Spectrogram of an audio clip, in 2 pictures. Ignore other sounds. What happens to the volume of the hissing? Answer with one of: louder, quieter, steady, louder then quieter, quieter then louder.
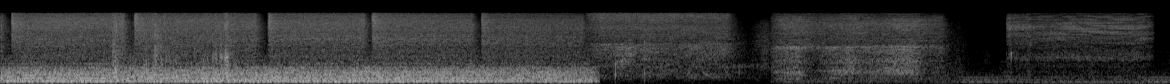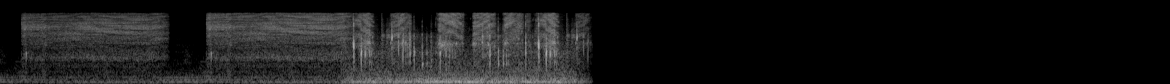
quieter then louder.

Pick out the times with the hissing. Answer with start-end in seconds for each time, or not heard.
0.0-17.6.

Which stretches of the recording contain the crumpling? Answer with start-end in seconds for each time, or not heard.
1.1-2.4.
